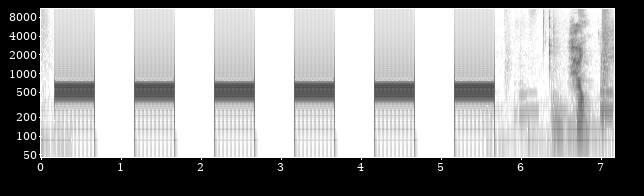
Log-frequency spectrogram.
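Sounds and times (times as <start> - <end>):
American telephone busy signal beeps: 0.2 - 5.7
speech: 6.7 - 7.0.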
